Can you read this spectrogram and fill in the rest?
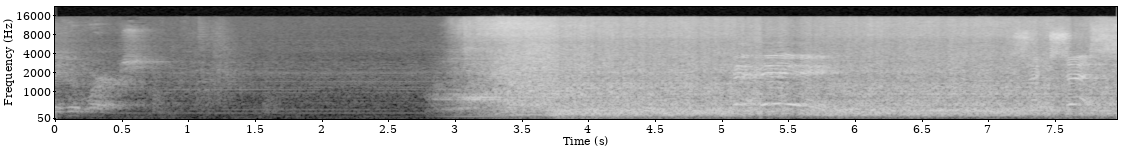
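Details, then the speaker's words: Torpedo heater after $33 repair of mouse damage, lid back on, thermostat up: near silence then a sudden rush settling into a steady even roar with no sputter or surging; heater running normally. "Success! Success! Cost $33, a little bit of time, all because of a stupid mouse."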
